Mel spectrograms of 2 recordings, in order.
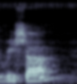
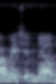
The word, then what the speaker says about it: Richard: or, yeah, do not pronounce the... – D? – The D, as it is Risha.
